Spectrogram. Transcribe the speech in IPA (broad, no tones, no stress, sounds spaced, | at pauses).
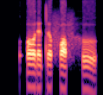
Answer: ʔ ɔ ɾ ɐ t ʌ f ɑ f h o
